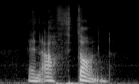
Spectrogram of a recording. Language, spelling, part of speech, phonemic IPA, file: Swedish, afton, noun, /ˈaftɔn/, Sv-afton.ogg
- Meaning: 1. (early) evening 2. eve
